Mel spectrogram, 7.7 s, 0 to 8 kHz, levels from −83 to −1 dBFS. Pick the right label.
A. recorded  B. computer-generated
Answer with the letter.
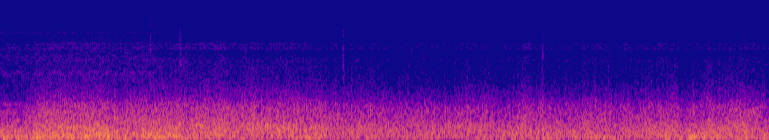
A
